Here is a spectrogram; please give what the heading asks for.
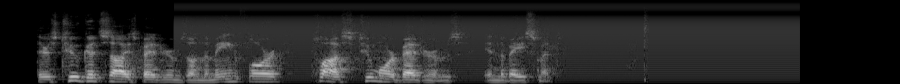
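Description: A steady, thin buzz sits under the audio from 1.74 s to 8.0 s, pitched at 100 Hz but rich in harmonics so it sounds edgy rather than like a low hum, and lying roughly 15 dB below the wanted sound. This is DECT cordless phone buzz: a nearby DECT handset or base station transmits a short radio burst every 10 ms, and the audio circuitry rectifies those bursts, turning the 100 Hz pulse rate into an audible buzz.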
